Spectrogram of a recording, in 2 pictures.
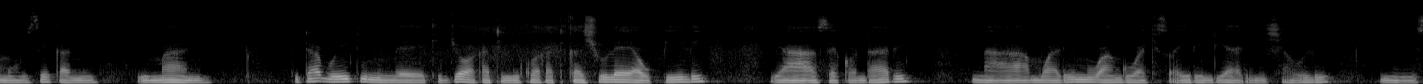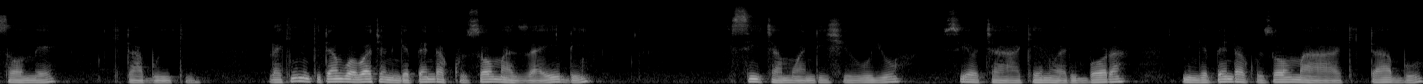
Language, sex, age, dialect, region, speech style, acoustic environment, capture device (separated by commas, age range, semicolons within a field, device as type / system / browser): Swahili, male, 25-34, Kenya - Nairobi Sheng-influenced, Kenya, focused; excited; relaxed, silence, mobile / Linux / Chrome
